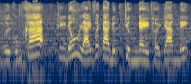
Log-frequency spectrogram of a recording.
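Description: An actor voicing a menacing dark spirit in a cartoon, taunting and arrogant. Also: mid-range voice, fast talker, over loud music, natural voice. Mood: menacing, mocking. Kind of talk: animated villain dubbing.

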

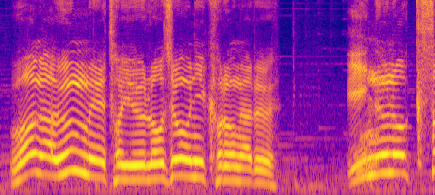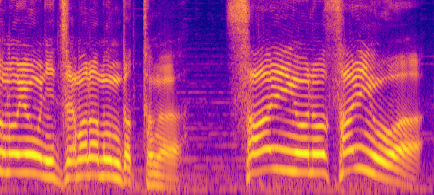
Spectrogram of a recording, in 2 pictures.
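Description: High, forceful, theatrical vampire villain. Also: male voice, exaggerated voice. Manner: grandiose, drawn-out taunting with bursts of shouting. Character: arrogant, godlike vampire villain, gloating and theatrical. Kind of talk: Japanese video game voice acting.

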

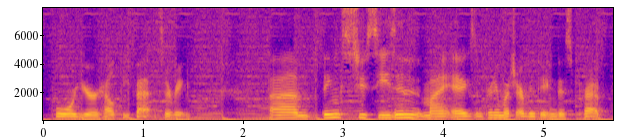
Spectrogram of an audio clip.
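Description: A woman's voice: lowish voice, vocal fry. A young woman in her twenties giving chatty meal-prep tips in her home kitchen, speaking into a handheld camera. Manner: bubbly, teasing, explains in a chatty way. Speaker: fitness vlogger. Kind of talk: casual vlog chat and meal-prep tips.

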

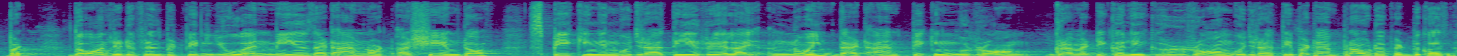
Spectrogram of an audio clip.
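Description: A man's voice: medium pitch, brisk, few pauses. A man in his thirties with an Indian English accent, a Bhojpuri native speaker from Bihar, answering interview questions as an English professor, thoughtful, with many fillers and restarts. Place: small indoor room, seated on a sofa. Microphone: camera across the room.

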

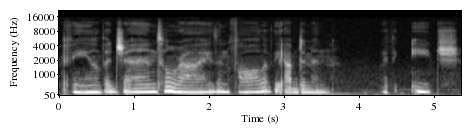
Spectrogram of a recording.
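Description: Slow, whispering woman guiding meditation. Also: on the low side, fairly even intonation. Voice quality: breathy, whispery. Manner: gentle, soothing, unhurried with long pauses. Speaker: meditation guide. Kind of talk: guided meditation, whispered soft-spoken.

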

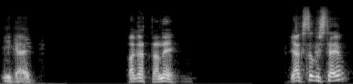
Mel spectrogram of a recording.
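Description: An animated, encouraging game hero. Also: male voice, on the high side, a little slow, exaggerated voice. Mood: earnest, encouraging. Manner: clear, emphatic, addressing children directly. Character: friendly, encouraging heroic masked man, earnest big-brother type. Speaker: hero narrator of a card quiz mode. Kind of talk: scripted game dialogue addressed to a young player.

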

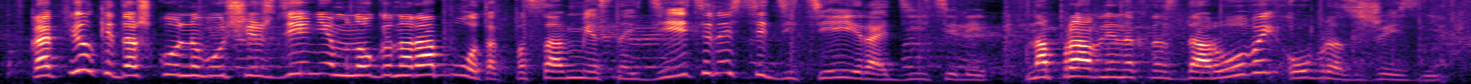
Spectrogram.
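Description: A woman's voice: high-pitched, big pitch swings, brisk, fairly bright tone. A woman reading scripted narration as a reporter for a news story.

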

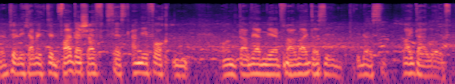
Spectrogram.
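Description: A man playing a proud, cocky heavyweight boxing champion in an improvised radio-play interview, halting and self-important. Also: low voice, fairly even intonation, crowd noise, close to an everyday voice. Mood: evasive. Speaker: guest athlete being interviewed. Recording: noisy, with arena ambience behind.

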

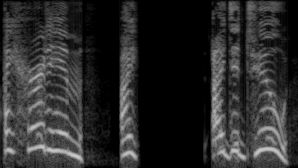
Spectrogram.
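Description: Woman as high-pitched, urgently pleading child. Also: measured pace, dark tone, no room sound. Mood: excited hope. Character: frightened, earnest child narrator pleading urgently.

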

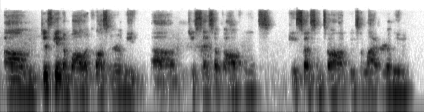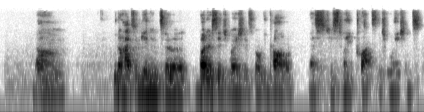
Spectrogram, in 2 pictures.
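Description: Soft-spoken young man, flat roomy audio. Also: medium pitch, moderate pace. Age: young adult. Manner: soft-spoken, hesitant with many ums. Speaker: basketball player at press conference. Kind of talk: post-game press conference answers. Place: room in front of team backdrop. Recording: roomy video call audio.

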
